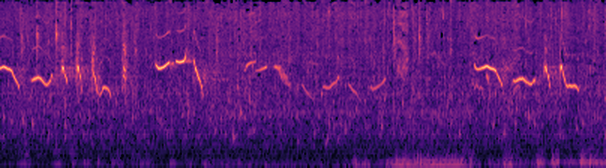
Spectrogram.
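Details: Lure song of an Oriental magpie-robin, meant to provoke other magpie-robins that rarely sing into singing steadily; bright looping whistles and slurred upward and downward notes in rapid varied phrases, with a low rumbling noise in the second half.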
